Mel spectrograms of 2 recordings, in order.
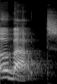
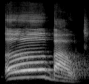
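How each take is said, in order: First: Said in the usual way. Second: ABOUT with the opening uh held long; slow demo of about, lingering on uh; drawn-out schwa. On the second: Shown as a demonstration. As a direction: stretch the first sound of about, then bout. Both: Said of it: "just like this".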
